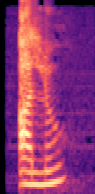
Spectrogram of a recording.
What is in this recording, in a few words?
"alluu", Punjabi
